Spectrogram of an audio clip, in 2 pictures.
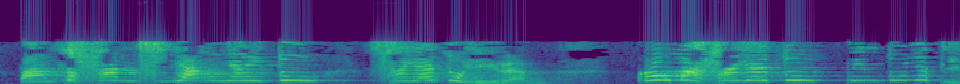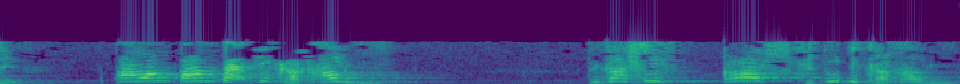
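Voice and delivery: high, strained, tearful telling; voice breaking. Real, not acted. Emotional retelling of the attack night. (suara tinggi tercekat menahan tangis)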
